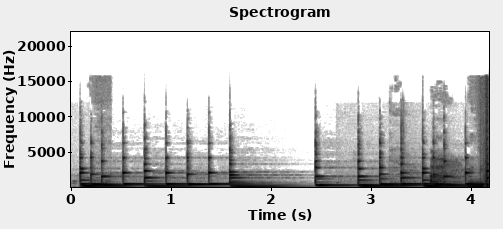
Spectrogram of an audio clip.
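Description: Mobile phone ringing with a melodic ringtone: a tune of short, bright notes. Around the middle there is a held note and a brief pause, then the tune starts again.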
